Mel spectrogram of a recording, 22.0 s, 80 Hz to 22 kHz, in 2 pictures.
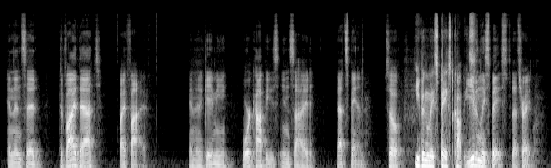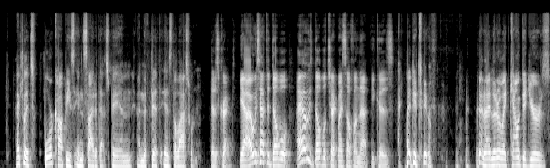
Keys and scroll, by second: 2.5-3.9 typing, 4.2 Return, 9.6 space, 16.8 BackSpace.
